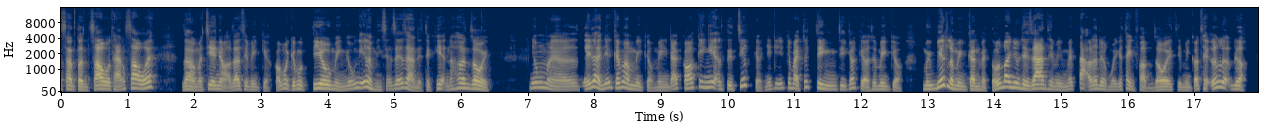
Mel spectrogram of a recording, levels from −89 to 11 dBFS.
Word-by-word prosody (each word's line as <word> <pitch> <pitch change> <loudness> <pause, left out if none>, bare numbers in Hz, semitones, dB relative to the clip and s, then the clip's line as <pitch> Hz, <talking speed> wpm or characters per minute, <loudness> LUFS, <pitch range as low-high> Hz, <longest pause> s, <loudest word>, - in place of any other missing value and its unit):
sang 145 0 +1
tuần 130 -3 +2
sau, 155 0 +7
tháng 135 0 0
sau 185 +1 +4
ấy. 225 +5 +5 0.4
Giờ 135 -1 +2
mà 120 0 -4
chia 160 +6 +1
nhỏ 155 -1 -1
ra 140 +1 +2
thì 145 - -4
mình, 125 -3 -8
kiểu 115 +2 -12
có - - -2
1 185 -1 -2
cái 145 - -2
mục 165 -3 -3
tiêu, 180 -2 +5
mình 135 -4 -5
cũng 160 +5 -3
nghĩ 210 +2 +2
là 235 -4 +4
mình 130 -6 -11
sẽ 140 +4 -10
dễ 180 +5 -1
dàng 195 - +1
để 100 - -9
thực 130 - -10
hiện 175 -6 -2
nó 150 - -7
hơn 195 +2 0
rồi. 165 -8 +4 0.6
Nhưng 215 +1 -3
mà, 130 -8 -2 0.2
đấy 160 +6 +1
là 250 -1 +6
những 195 +6 -2
cái 205 -1 +1
mà 215 -3 +2
mình, 145 - -4
kiểu, - - -8
mình 115 +2 -9
đã 180 - 0
có 185 +2 +3
kinh 235 -2 -3
nghiệm 230 -7 +1
từ 155 - -1
trước, 300 +2 -3
kiểu - - -7
như 145 +3 -9
những 195 +1 -7
cái 205 - -5
bài 195 - +3
thuyết 240 -1 -7
trình 155 -8 0
thì 145 -1 -4
các 195 +2 -1
kiểu, - - 0
thì 140 - -4
mình, 140 -1 -3
kiểu, - - -6 0.3
mình 155 +1 -2
biết 285 +5 +4
là 210 - +6
mình 145 -5 -2
cần 140 0 +2
phải - - -4
tốn 200 - +2
bao 240 -1 +5
nhiêu 220 -2 +2
thời 170 -5 +1
gian 175 +3 +7
thì 155 - -5
mình 135 -2 -7
mới 145 +3 -6
tạo 135 - +1
ra 170 - +1
được 150 -5 -4
1 125 - -8
cái 140 - -6
thành 160 -7 -2
phẩm 90 -1 -4
rồi, 130 0 +2
thì 125 - -7
mình 120 -1 -9
có 140 - +1
thể - - -4
ước - - +1
lượng 230 -9 +1
được. 150 -4 0
155 Hz, 305 wpm, -23 LUFS, 135-190 Hz, 0.6 s, sau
